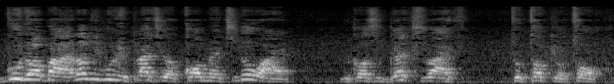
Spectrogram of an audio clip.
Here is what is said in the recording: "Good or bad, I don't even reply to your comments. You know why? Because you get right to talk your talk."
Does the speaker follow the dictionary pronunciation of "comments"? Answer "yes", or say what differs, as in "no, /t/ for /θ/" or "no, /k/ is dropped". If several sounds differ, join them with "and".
no, /s/ is dropped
